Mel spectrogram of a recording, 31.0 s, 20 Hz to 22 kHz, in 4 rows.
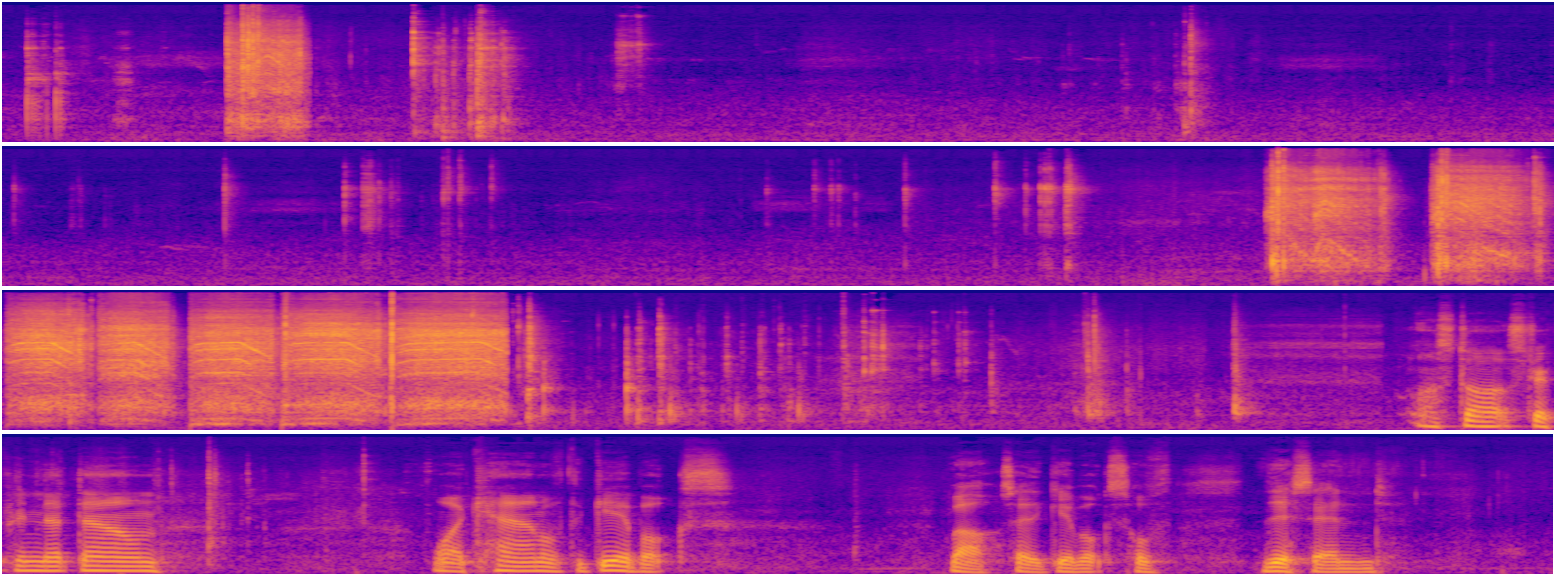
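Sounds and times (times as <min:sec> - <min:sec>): small power tool whirring: 0:01.1 - 0:01.6, 0:14.1 - 0:18.1
tools clicking on metal: 0:01.2 - 0:03.3, 0:11.6 - 0:13.2, 0:14.1 - 0:21.0.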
